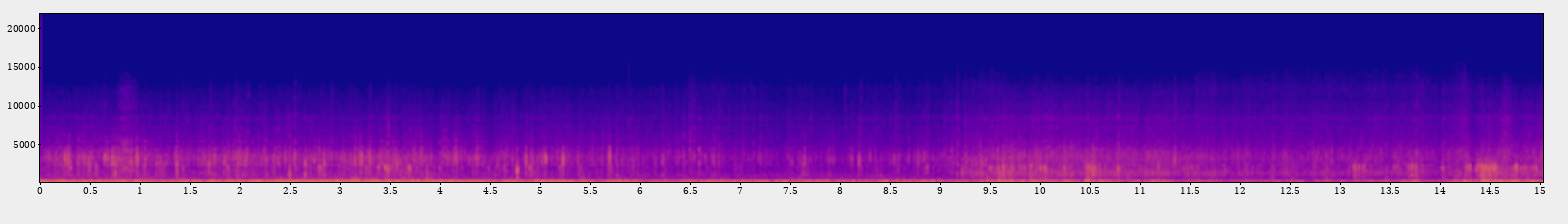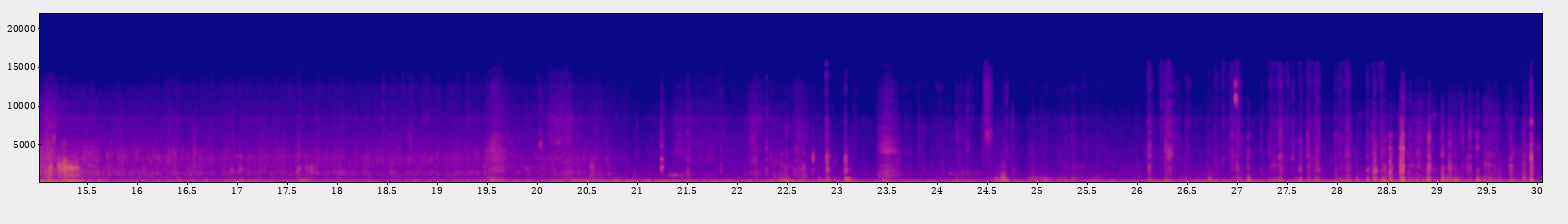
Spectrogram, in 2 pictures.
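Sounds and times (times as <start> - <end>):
rustle: 0.0 - 30.0
tyres crackling on wet path: 0.0 - 30.0
wind buffeting microphone: 0.0 - 30.0.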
